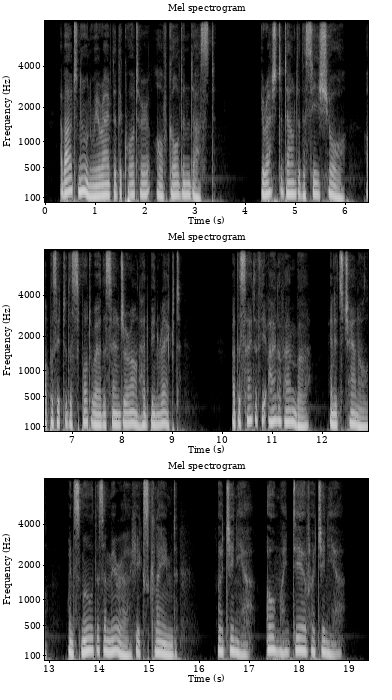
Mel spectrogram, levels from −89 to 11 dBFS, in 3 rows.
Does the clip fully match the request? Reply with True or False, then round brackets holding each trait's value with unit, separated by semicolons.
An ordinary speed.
True (160 wpm)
